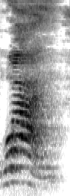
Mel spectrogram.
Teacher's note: Percebe que o A ele sai muito mais forte do que o U e do que o I? Nesse caso, a gente tem o U no caso será uma semivogal, o A vogal e o I semivogal, tá? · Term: tritongo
